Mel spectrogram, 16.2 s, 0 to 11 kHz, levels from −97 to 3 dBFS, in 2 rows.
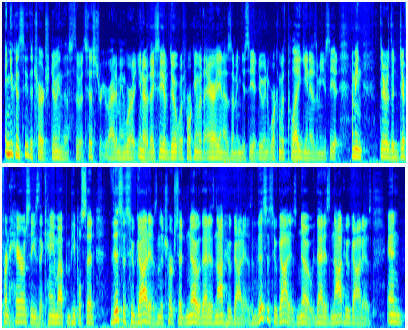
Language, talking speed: English, 300 wpm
